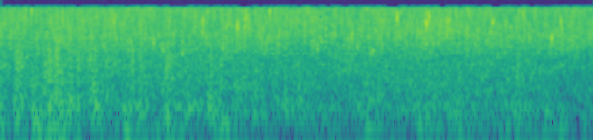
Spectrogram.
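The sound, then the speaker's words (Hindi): Heavy rain pours down in a dense, steady roar, loud throughout, with a deep rumble underneath like thunder. No voices are heard. “अब इतनी बारिश में हम यहाँ नहीं रुक सकते, अब हम जा रहे, अब आप जानो और आपका ऊपर वाला जाने।”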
